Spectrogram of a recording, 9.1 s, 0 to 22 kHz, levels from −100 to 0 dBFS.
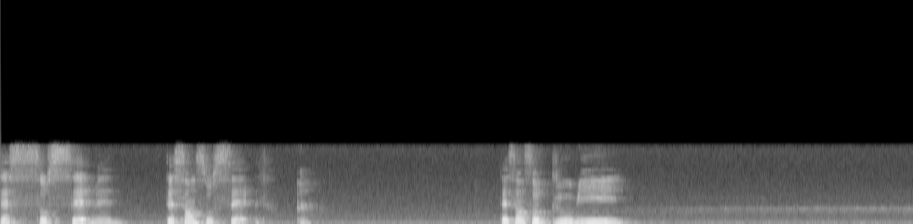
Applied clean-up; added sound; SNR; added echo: none; none; none; none.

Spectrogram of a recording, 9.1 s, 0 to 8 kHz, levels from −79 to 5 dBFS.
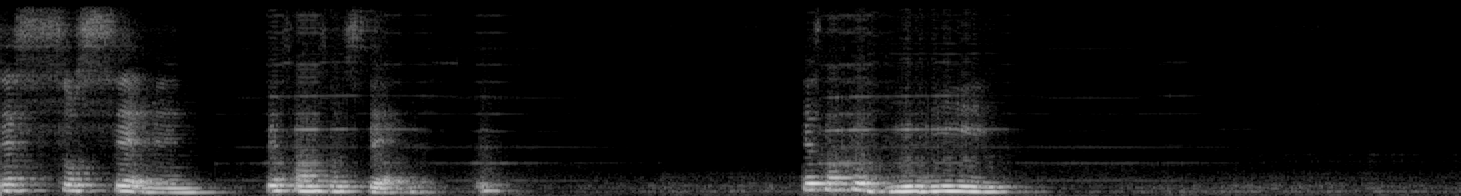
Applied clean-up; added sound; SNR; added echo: neural separator model SepFormer DNS4.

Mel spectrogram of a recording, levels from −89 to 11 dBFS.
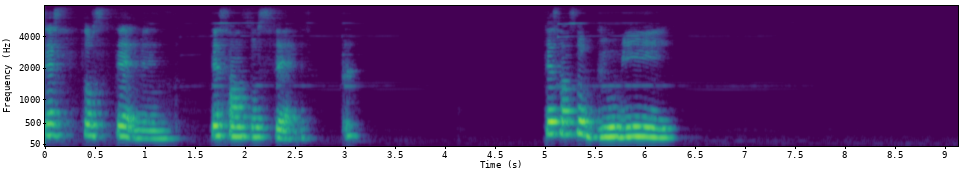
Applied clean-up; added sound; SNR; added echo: neural mask model DeepFilterNet 3.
